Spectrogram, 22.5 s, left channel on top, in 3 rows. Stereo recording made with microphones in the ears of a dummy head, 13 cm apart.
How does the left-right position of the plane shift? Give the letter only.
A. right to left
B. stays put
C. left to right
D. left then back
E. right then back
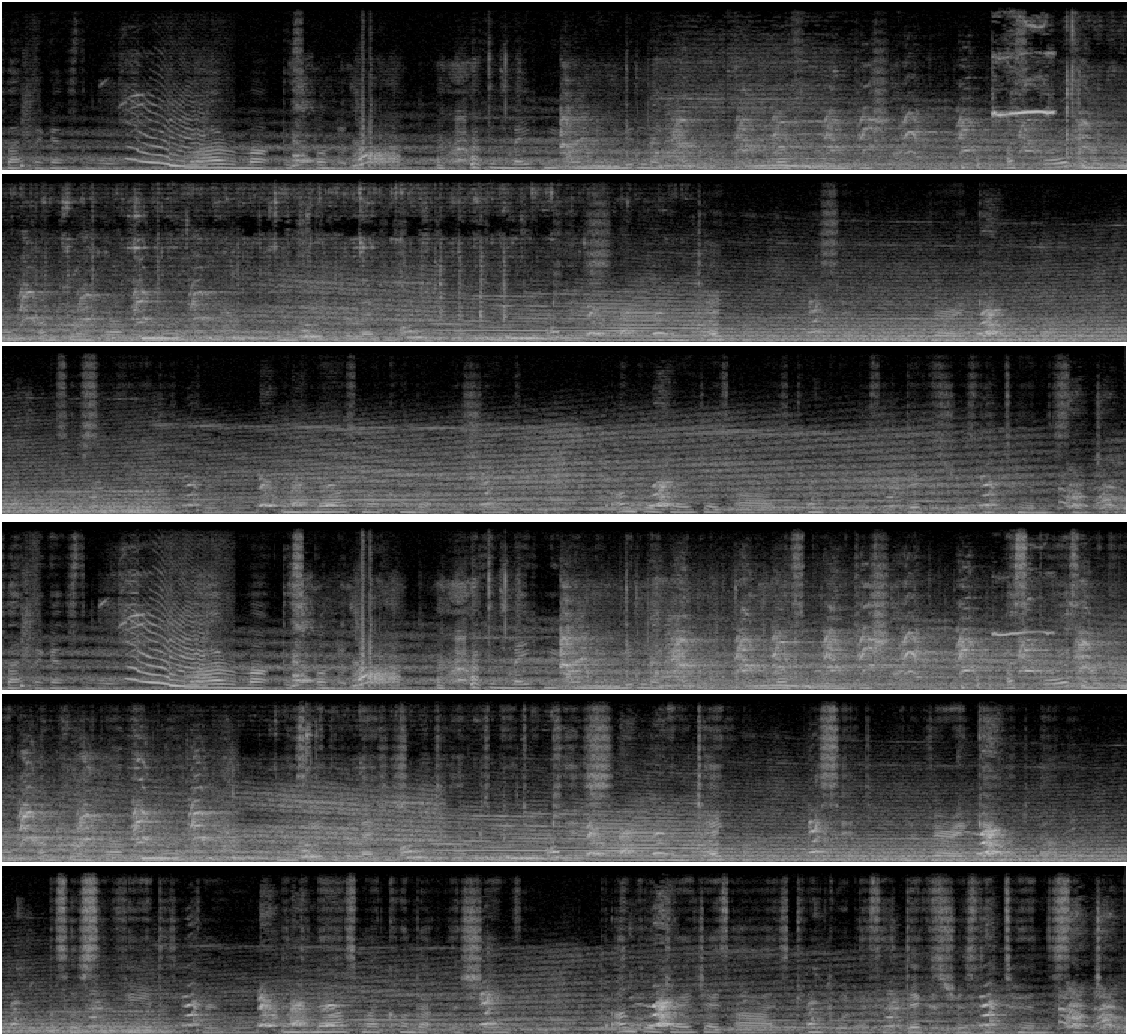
A.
